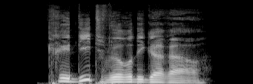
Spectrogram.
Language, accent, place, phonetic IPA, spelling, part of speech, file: German, Germany, Berlin, [kʁeˈdɪtˌvʏʁdɪɡəʁɐ], kreditwürdigerer, adjective, De-kreditwürdigerer.ogg
- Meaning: inflection of kreditwürdig: 1. strong/mixed nominative masculine singular comparative degree 2. strong genitive/dative feminine singular comparative degree 3. strong genitive plural comparative degree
